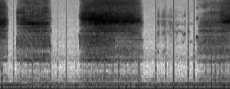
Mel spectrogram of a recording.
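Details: Barn owl mother tending tiny chicks in a research nest box with a camera: three harsh, airy hisses, the middle one longest at nearly a second, over a low steady hum.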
